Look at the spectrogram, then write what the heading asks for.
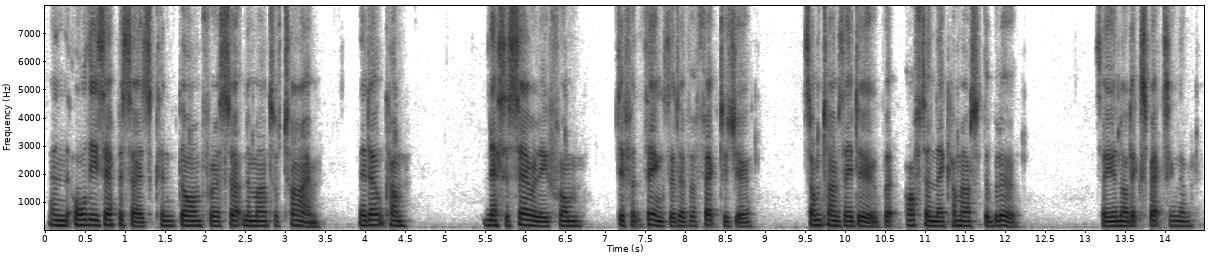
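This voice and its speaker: An older woman from England, calmly and plainly sharing her story as an interview guest. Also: on the low side, moderate pace. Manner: calm, matter-of-fact, with light laughs. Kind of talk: candid personal interview.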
